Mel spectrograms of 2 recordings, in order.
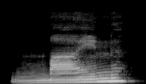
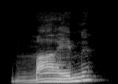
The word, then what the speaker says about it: mein: Eins, mein, drei.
